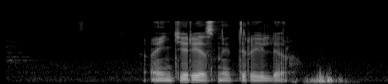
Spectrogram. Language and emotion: Russian, neutral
